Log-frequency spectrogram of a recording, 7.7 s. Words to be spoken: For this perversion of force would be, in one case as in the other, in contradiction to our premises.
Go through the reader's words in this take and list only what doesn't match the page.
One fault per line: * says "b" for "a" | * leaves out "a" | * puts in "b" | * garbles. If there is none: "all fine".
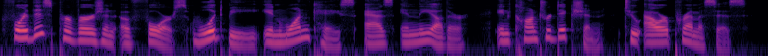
all fine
